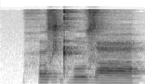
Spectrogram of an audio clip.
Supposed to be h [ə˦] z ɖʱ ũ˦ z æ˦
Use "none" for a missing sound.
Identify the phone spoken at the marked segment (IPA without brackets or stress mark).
ə˦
